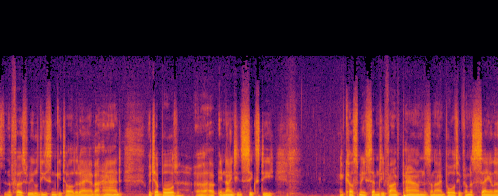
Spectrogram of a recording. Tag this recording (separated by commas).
Speech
